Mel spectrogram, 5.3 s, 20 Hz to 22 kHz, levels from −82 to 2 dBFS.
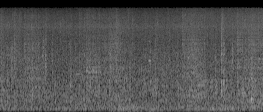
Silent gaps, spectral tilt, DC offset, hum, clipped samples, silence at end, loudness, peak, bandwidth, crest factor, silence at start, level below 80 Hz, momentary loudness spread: none; -1 dB/octave; under 0.1%; none; under 0.1%; 0 s; -30 LUFS; -10 dBFS; 16.5 kHz; 22 dB; 0 s; -62 dBFS; 3 LU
